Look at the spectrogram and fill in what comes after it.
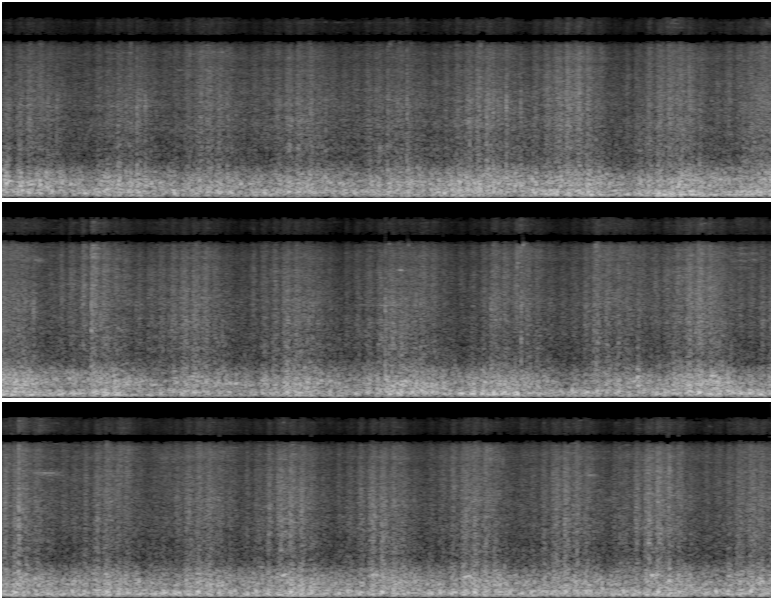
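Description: Freight train of tank cars rolling past: a steady rumble of steel wheels on rail, with a rhythmic clickety-clack about once a second as the wheel sets pass over the rail joints.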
